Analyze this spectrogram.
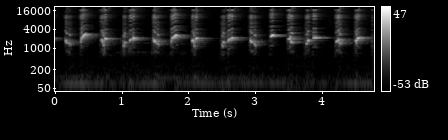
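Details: Male sooty-headed bulbul in long, rapid 'gacor ropel panjang' song, used as a master recording to stir lazy birds into singing: bubbly, slurred whistled notes tumbling out about three per second, some rising, over a faint low hum.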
